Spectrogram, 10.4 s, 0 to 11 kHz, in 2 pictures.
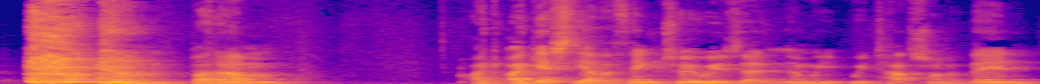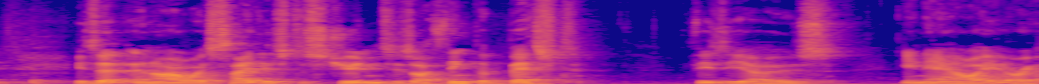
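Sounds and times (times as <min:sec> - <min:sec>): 
person clearing throat: 0:00.0 - 0:01.0
speech: 0:01.0 - 0:01.5, 0:02.4 - 0:10.3.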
